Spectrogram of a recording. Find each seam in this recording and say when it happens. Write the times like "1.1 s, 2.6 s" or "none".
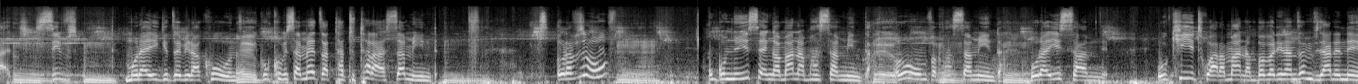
none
